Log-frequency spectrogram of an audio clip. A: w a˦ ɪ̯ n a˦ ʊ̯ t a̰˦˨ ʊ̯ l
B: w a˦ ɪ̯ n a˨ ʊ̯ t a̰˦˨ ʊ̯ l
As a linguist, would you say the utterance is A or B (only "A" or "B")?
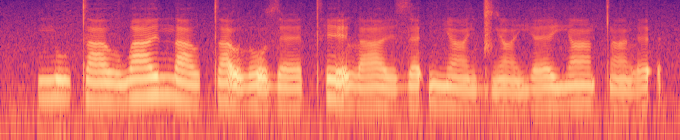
B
